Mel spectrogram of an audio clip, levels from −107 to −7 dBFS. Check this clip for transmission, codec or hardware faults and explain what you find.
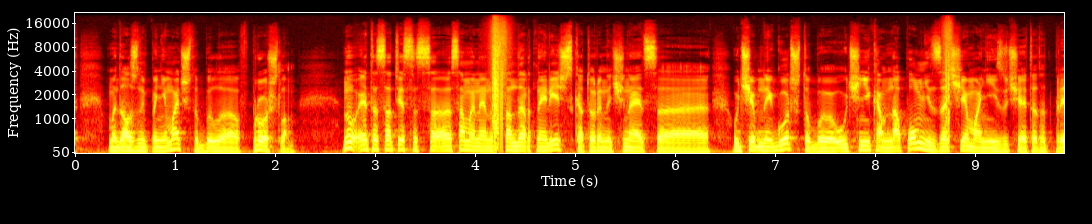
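Two wireless microphone noise hits are present in this speech. The first runs from 4.06 to 4.40 s, between "это соответственно самая" and "речь с которой начинается". The second runs from 8.64 to 8.80 s, right after "год чтобы ученикам напомнить". In each, the analogue FM radio link faded as reflected signals cancelled the direct one. The receiver's own noise then rose, heard as a brief swish or burst of static lasting about 0.34 s and 0.16 s respectively.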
